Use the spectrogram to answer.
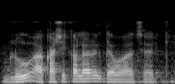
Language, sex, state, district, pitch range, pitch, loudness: Bengali, male, Tripura, West Tripura, 110-135 Hz, 120 Hz, -19 LUFS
